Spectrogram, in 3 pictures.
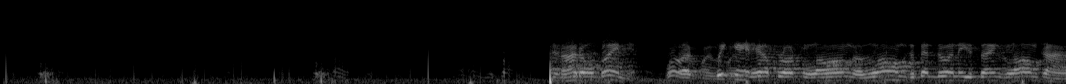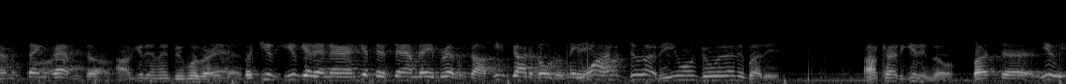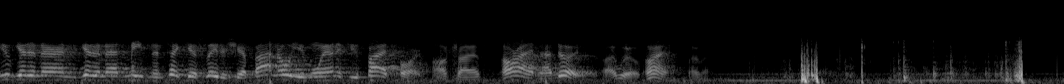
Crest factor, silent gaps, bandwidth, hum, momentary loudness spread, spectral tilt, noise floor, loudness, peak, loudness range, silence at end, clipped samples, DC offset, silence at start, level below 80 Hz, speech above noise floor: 28 dB; none; 6.4 kHz; none; 19 LU; -10 dB/octave; -63 dBFS; -36 LUFS; -8 dBFS; 4 LU; 0 s; under 0.1%; under 0.1%; 0.4 s; -58 dBFS; 28 dB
